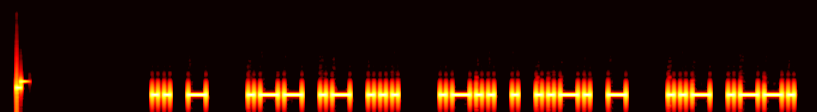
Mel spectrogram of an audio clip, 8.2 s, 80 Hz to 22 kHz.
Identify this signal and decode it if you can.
Morse code, heard as a keyed tone, about 20 wpm, 700 Hz. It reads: IT WAS LEFT UP
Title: Sentences from Top 1000 Words - Review Part 4 - 20wpm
